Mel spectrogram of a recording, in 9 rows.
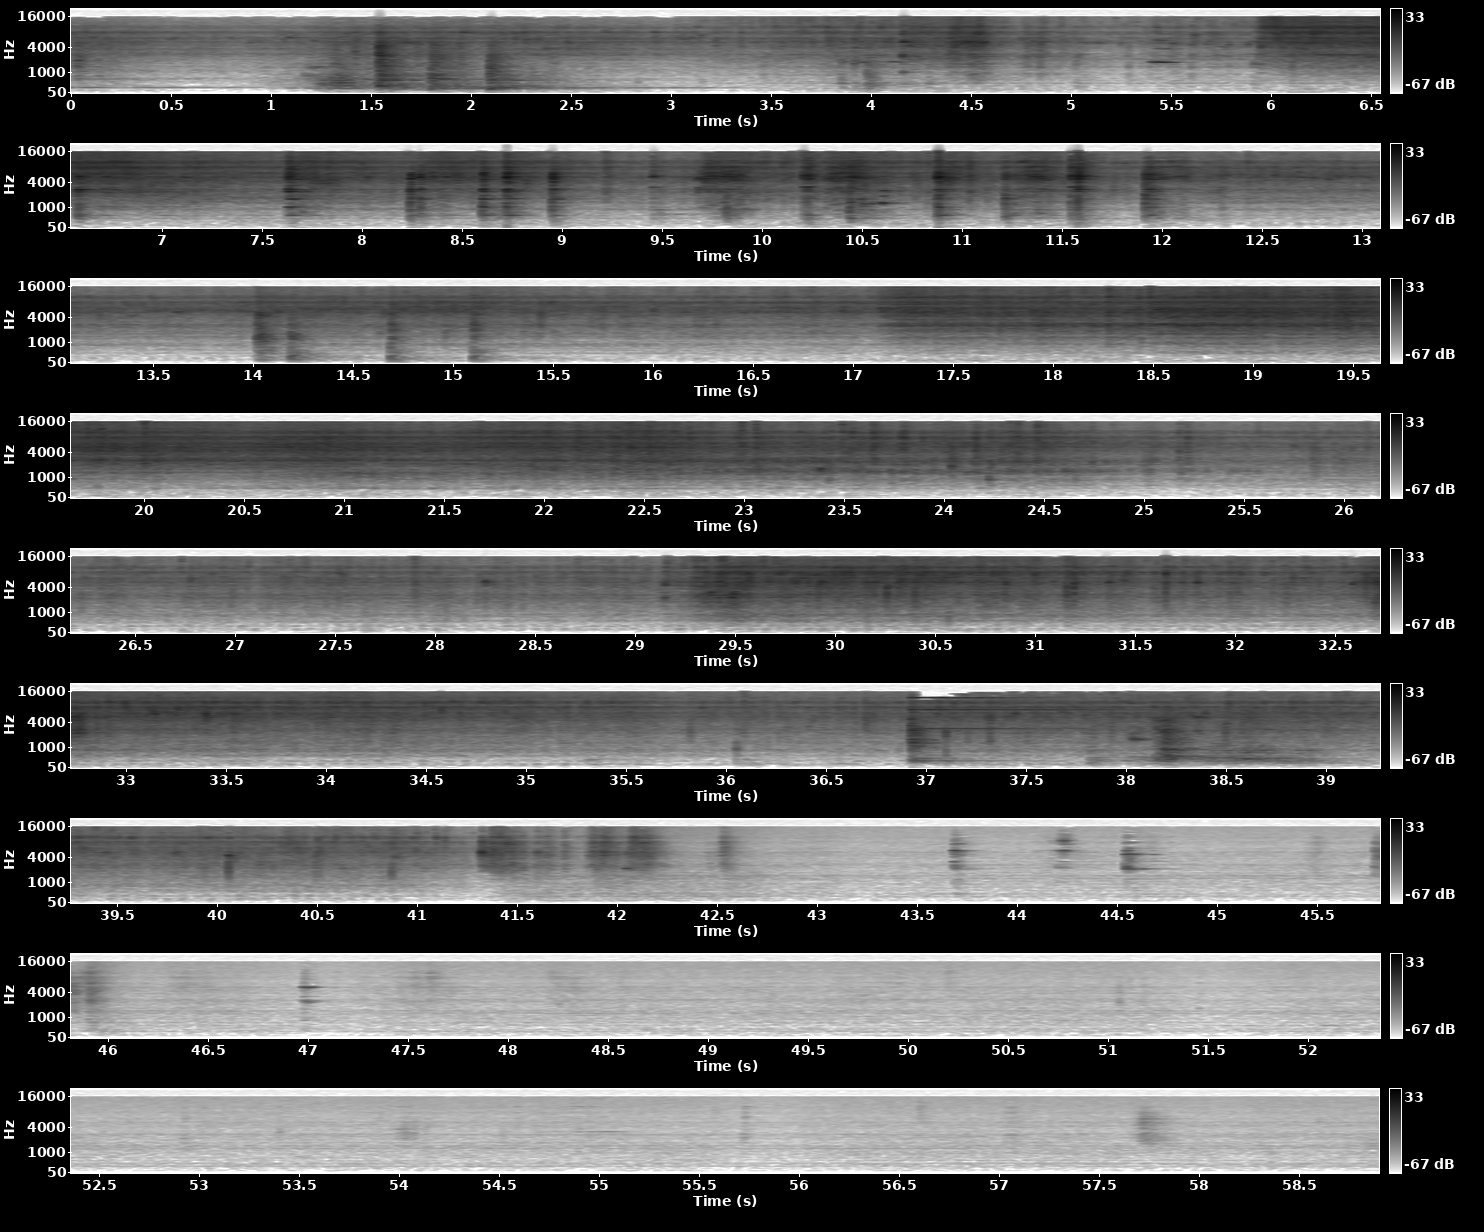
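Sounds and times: sausage sizzling in oil: 0.0s - 42.2s
metal spatula scraping and tapping: 3.8s - 4.7s, 7.6s - 12.4s.

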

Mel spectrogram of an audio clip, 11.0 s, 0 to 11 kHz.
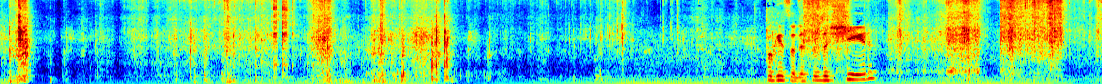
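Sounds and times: cardboard flaps scraping: 0.0s - 7.2s
plastic wrapping crinkling: 0.0s - 7.2s, 7.8s - 11.0s.

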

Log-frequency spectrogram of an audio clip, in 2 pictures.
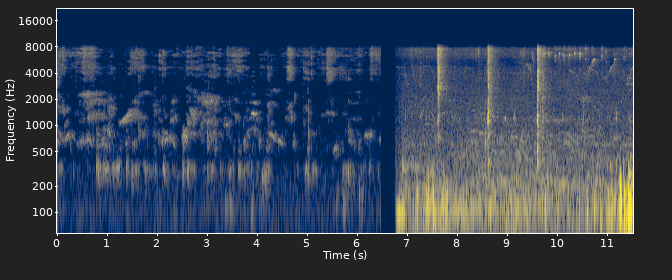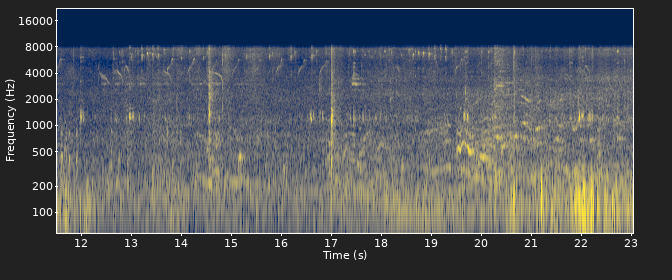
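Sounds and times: small birds chirping: 0.0s - 23.0s
steady outdoor hiss: 6.8s - 23.0s.

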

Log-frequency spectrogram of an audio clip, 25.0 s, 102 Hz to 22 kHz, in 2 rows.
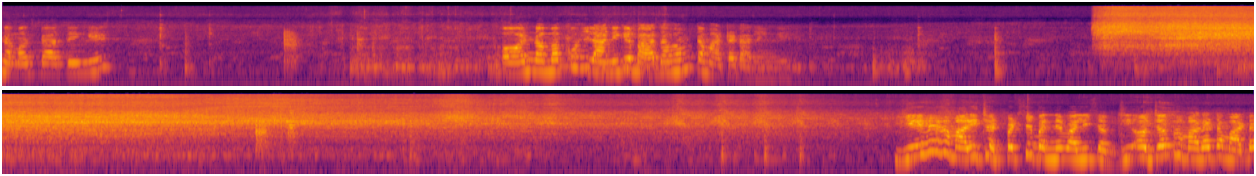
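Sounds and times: tomato sizzling in hot oil: 10.9s - 25.0s.

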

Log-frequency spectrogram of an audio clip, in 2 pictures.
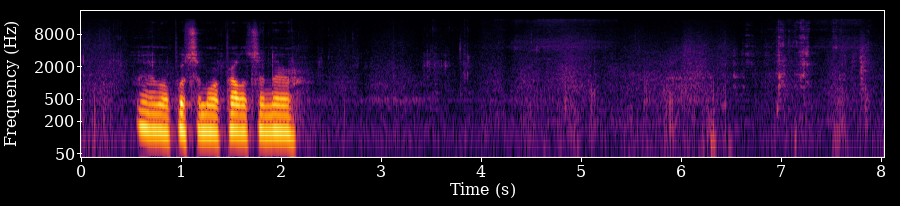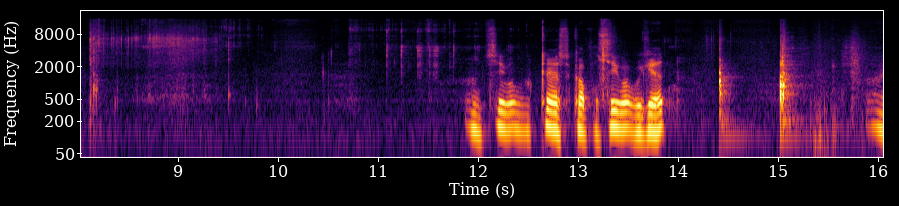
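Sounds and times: plastic pellets rattling in jar: 8.1s - 9.9s.

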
